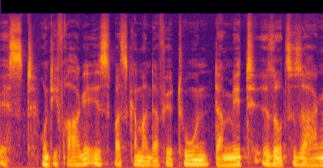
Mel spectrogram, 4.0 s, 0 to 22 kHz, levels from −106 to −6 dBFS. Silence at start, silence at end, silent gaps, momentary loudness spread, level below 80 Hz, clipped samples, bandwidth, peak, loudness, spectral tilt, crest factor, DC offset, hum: 0 s; 0 s; none; 4 LU; -36 dBFS; under 0.1%; 16 kHz; -4 dBFS; -19 LUFS; -4.5 dB/octave; 14 dB; 0.3%; none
